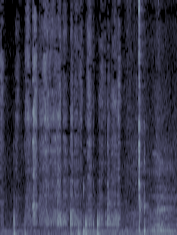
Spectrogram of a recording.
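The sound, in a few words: writing on paper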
